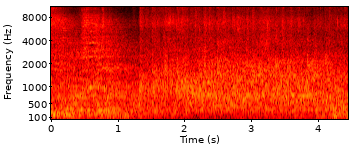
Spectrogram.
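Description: The routine's music ends at the start, then an audience applauds with steady clapping.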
